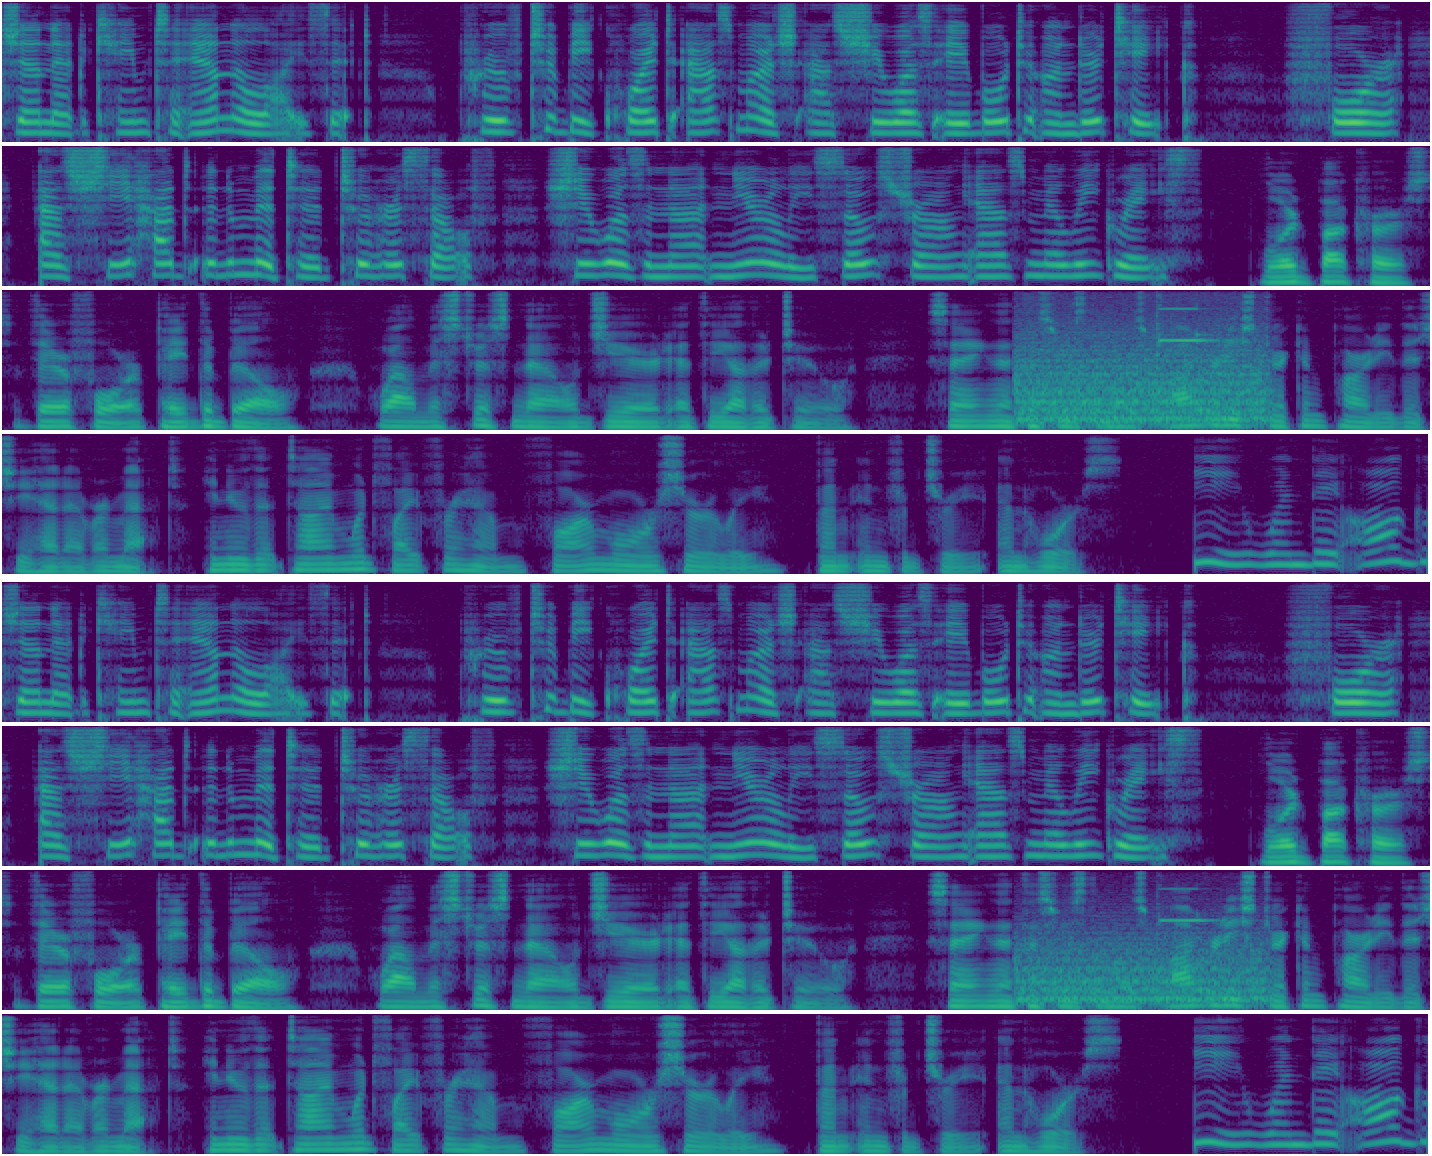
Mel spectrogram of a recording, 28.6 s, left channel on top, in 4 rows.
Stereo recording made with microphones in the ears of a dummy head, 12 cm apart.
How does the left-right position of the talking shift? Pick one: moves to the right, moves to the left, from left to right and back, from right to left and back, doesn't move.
moves to the right.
